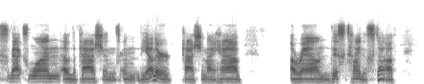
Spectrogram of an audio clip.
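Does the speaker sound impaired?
Yes: cleft palate; present since childhood.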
